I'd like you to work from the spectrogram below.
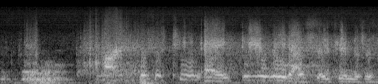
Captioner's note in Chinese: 無線電滋滋聲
